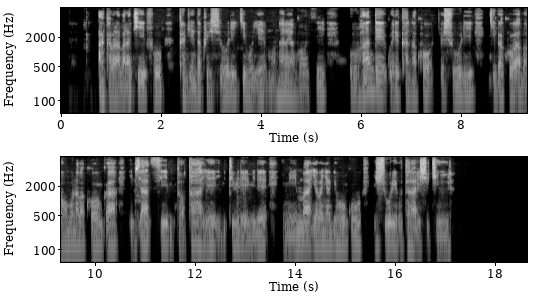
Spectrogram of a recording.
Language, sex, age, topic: Rundi, male, 25-35, education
